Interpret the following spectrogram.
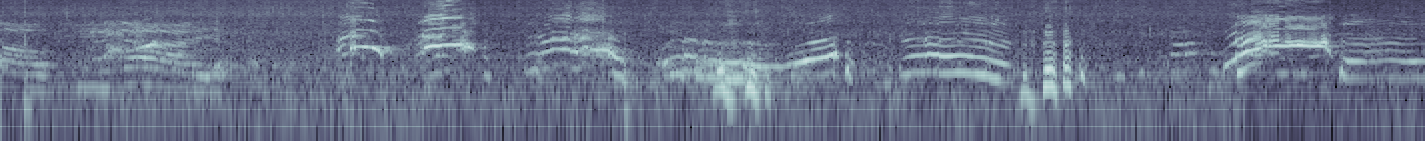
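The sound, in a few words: children splashing water while bathing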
